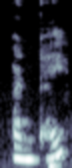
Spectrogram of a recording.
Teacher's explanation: itu adalah bunyi gabungan vokal yang dilafalkan dalam satu suku kata · Pandai ini dai-nya itu termuat dalam satu suku kata. Itulah yang disebut dengan diftong.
